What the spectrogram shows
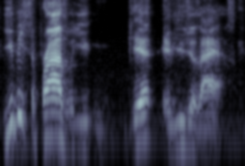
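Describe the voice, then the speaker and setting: A man in his forties talks as a guest in a casual livestream chat. His voice is bright and forceful, and his pitch rises and falls a lot. He tells stories candidly and swears freely. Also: normal speed, breathy edge. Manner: animated, candid storyteller who swears freely.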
